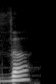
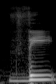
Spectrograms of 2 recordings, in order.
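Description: First: The word ends in a short 'uh' vowel. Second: The word ends in a long 'ee' vowel. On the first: The speaker calls it wrong. "注意不读作the" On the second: The speaker calls it right. "读v，因为后面ordinary 这个单词它是以元音字母开头"

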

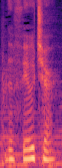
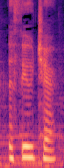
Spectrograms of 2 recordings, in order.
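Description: The two takes are said the same way.

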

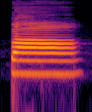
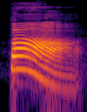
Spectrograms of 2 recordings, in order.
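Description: First: The pitch stays high and level. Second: The pitch falls from high to low.

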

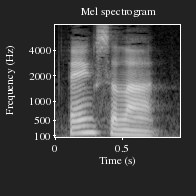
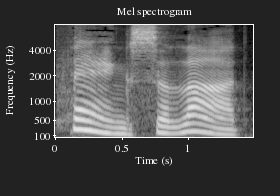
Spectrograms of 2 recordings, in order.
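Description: First: It is said lightly, with little feeling. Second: It is said warmly, with strong feeling. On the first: It is just a polite formality. "就是一个客套话，多谢多谢多谢，它感情并不太充沛" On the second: The speaker is sincerely and deeply grateful. "感情充沛，非常真挚在感谢"

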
